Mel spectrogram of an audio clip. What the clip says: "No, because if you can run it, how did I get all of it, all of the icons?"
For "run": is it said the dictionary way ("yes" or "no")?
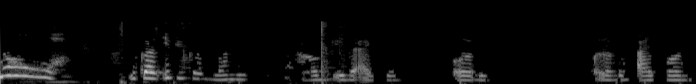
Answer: no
